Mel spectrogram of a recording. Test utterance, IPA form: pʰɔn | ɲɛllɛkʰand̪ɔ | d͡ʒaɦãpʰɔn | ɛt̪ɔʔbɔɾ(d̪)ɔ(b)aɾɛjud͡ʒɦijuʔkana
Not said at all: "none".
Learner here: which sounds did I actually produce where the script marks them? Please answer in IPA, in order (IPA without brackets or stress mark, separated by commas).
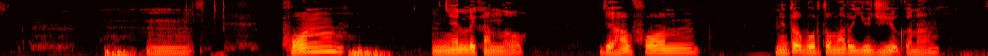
t̪, m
